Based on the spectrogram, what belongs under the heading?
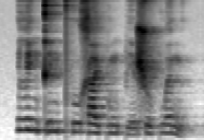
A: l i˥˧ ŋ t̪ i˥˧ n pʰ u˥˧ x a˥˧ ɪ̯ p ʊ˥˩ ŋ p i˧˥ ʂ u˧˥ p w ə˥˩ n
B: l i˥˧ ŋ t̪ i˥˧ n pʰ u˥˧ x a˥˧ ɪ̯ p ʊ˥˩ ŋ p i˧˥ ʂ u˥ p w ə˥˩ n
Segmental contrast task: A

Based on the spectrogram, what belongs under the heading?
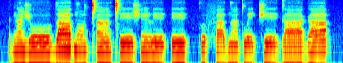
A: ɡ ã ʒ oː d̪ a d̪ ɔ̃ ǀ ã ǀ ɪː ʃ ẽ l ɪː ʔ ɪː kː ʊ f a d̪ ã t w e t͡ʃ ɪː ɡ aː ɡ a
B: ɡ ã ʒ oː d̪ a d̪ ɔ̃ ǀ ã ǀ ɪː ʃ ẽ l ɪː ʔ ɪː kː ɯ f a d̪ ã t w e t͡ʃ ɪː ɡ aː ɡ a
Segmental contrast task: A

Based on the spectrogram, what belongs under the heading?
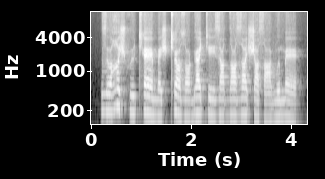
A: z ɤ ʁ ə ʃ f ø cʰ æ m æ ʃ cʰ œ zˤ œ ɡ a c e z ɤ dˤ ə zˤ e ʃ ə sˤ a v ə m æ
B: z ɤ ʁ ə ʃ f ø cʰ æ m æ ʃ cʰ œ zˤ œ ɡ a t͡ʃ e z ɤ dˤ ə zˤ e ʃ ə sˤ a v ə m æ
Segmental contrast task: A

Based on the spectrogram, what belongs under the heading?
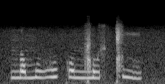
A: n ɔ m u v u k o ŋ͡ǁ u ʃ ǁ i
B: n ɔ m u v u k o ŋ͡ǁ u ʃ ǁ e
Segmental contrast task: A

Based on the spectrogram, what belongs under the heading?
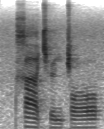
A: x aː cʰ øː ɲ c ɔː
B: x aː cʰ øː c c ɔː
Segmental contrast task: A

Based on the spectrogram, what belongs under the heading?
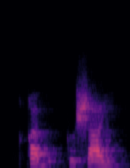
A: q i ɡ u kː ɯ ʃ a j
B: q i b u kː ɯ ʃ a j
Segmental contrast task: B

